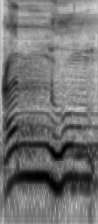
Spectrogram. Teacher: nun sukun bertemu ha Idhar halq dibaca jelas tanpa mendengung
